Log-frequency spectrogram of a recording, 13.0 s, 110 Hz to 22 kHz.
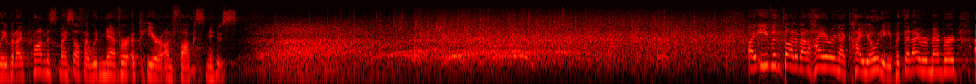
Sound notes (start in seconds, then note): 3.4 laughter; 3.7 applause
